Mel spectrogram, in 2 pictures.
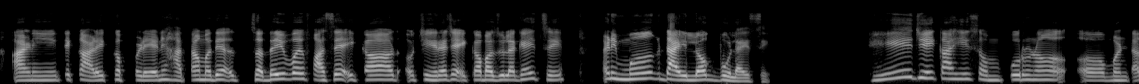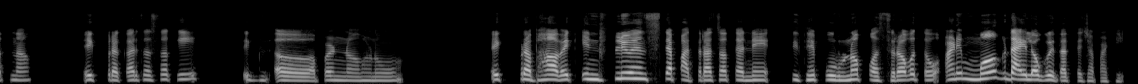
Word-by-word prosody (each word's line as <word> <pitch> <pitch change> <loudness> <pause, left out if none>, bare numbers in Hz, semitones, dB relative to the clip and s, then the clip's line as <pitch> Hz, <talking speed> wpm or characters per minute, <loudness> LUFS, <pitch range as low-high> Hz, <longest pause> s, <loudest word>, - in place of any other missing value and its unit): आणि 195 +1 +1
ते 230 - +1
काळे 200 -2 +3
कपडे 205 -3 -2
आणि 210 - -1
हातामध्ये 215 +1 0 0.3
सदैव 235 +5 +3 0.2
फासे 205 +4 +2
एका 215 0 0 0.3
अ, 205 - -7
चेहऱ्याच्या 215 +1 +2
एका 210 +2 0
बाजूला 210 0 +2
घ्यायचे 225 -2 -3 0.4
आणि 270 0 +3
मग 255 +3 +1
डायलॉग 205 -1 +5
बोलायचे. 155 -8 -2 1.0
हे 270 +11 -1
जे 295 -2 +4
काही 255 -1 0
संपूर्ण 220 -1 -3 0.4
अ, 185 0 -4
म्हणतात 190 0 -4
ना, 200 -1 -7 0.6
एक 210 0 -2
प्रकारचं 200 0 -4
असं 230 +4 -7
की 235 +1 -5 0.5
एक 195 -2 -11
अ, - - 0 0.3
आपण 190 +2 -5
म्हणू, 180 +1 -7 0.9
एक 225 0 -1
प्रभाव 225 -1 +4
एक 220 - +2
इन्फ्लुअन्स 250 +3 +2
त्या 255 - +4
पात्राचा 200 0 -1
त्याने 200 0 -1 0.3
तिथे 210 +1 -3
पूर्ण 205 +1 +1
पसरवतो 200 +3 -1
आणि 235 +4 +2
मग 265 +4 +4
डायलॉग 220 -4 +6
येतात 175 -4 0
त्याच्यापाठी. 155 -4 -13
210 Hz, 125 wpm, -24 LUFS, 195-230 Hz, 1.0 s, डायलॉग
